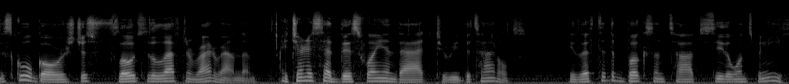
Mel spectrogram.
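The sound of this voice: An unforced reading voice and pitch with ordinary variation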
